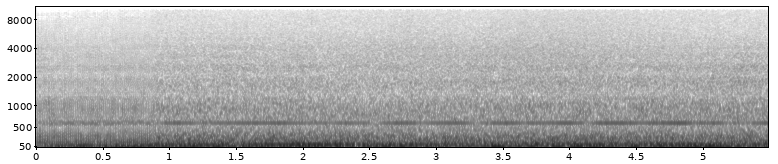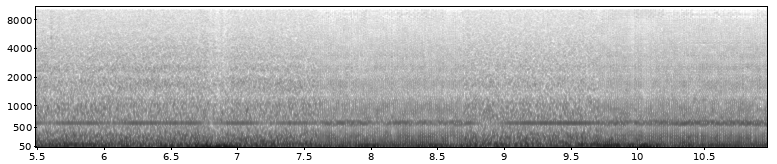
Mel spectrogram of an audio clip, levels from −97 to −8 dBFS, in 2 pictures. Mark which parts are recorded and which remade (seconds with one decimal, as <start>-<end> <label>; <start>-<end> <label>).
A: 0.0-0.9 remade; 0.9-7.6 recorded; 7.6-8.7 remade; 8.7-9.7 recorded; 9.7-11.0 remade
